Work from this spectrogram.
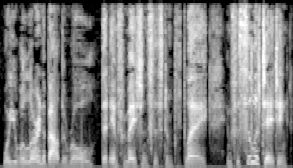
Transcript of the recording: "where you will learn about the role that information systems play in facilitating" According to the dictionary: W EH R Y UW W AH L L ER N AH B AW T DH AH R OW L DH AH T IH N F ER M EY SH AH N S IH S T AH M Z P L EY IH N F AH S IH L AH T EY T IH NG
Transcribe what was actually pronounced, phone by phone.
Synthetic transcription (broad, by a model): W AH R Y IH W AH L L ER N AH B AW T DH AH R OW L DH AH T IH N F ER M EY SH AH N S IH S T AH M P L EY IH N F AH S IH L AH T EY T IH NG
